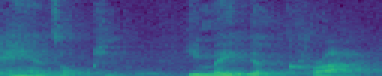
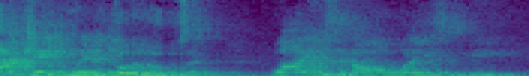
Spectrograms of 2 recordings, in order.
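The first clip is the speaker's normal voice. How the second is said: high whiny put-on lament; mock whining complaint; 12 semitones higher than usual. Mocking church people griping at home, high and whiny. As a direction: whine it, sorry for yourself.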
